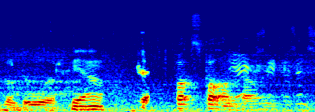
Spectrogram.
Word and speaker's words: Dol Guldur: That's did you hear me pronounce that, by the way? Dol Guldur. That was very good, wasn't it? Dol Guldur.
